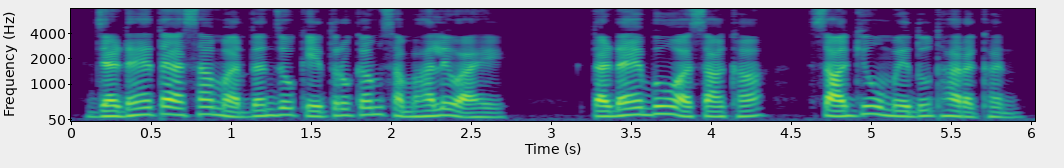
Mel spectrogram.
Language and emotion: Sindhi, neutral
